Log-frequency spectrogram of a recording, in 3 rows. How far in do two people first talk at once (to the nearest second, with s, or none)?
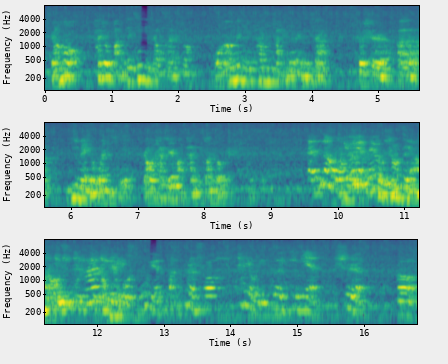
10 s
